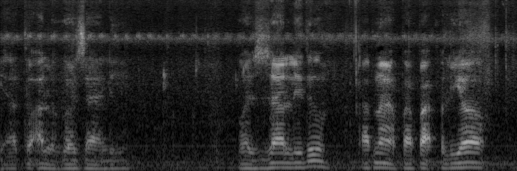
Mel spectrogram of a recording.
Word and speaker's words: Ghazali: Makanya dijuluki Gazzal tukang nenun pakaian dan ada yang bilang tanpah tasdid Ghazali bacanya karena nisbat ke wilayah Huzala yang ada di daerah Tus Iran. Nah, beliau dari sana dari Attusi. Attusi Ghazali kalau jadi sama-sama bisa dibaca tanpa tasdid.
